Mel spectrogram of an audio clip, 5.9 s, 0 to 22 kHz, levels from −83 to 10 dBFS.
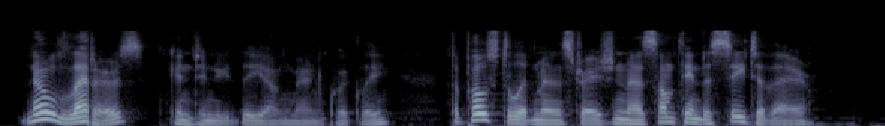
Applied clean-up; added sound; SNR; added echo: none; none; none; none.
